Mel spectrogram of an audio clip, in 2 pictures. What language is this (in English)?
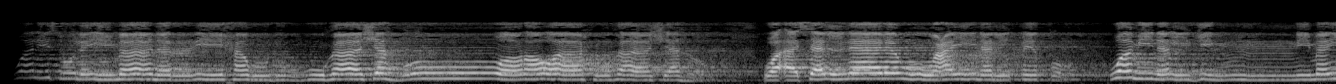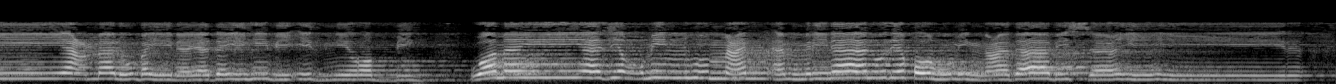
Arabic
